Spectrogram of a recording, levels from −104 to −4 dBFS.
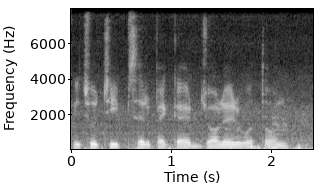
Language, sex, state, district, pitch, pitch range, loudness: Bengali, male, Tripura, West Tripura, 110 Hz, 110-115 Hz, -16 LUFS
